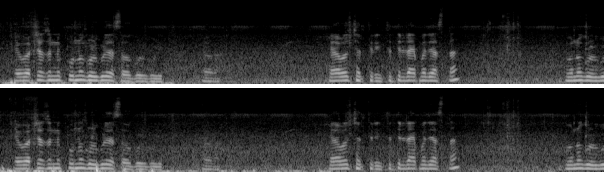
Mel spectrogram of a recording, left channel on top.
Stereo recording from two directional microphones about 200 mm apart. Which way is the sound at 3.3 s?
20° left (ahead or behind).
